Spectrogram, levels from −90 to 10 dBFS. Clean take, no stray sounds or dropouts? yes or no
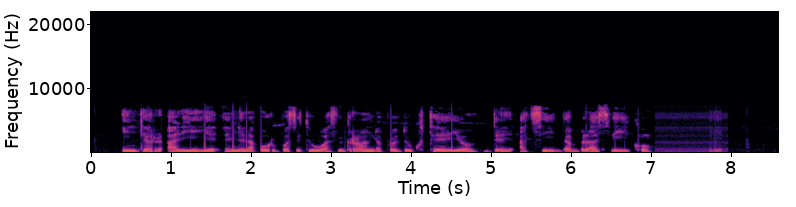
no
